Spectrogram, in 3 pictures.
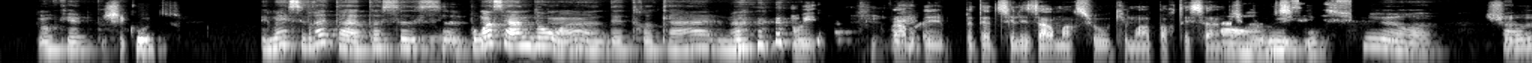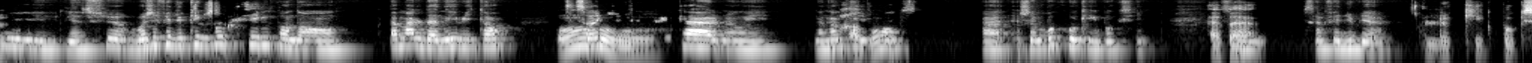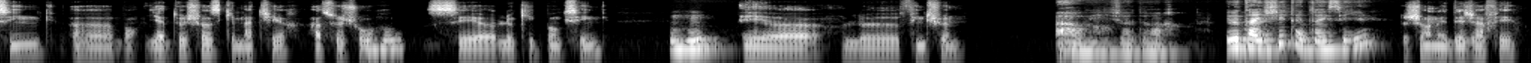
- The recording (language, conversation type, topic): French, unstructured, Quelles sont les valeurs fondamentales qui guident vos choix de vie ?
- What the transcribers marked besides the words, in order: static; distorted speech; chuckle; laugh; tapping; other background noise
